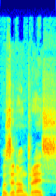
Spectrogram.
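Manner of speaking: Spanish pronunciation of name. Speaker guesses someone's name aloud, with spanish inflection on the name. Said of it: "now you're saying it with the Spanish inflection?".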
